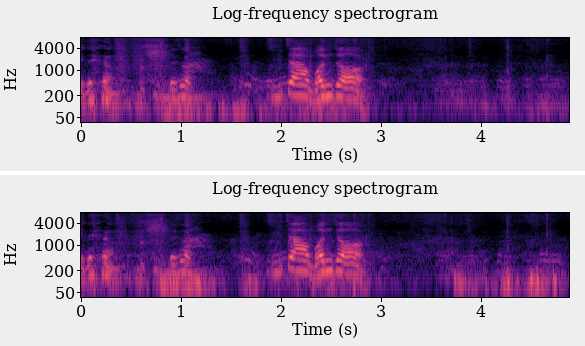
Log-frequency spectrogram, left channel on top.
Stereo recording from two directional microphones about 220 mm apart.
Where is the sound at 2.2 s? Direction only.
20° left (ahead or behind).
